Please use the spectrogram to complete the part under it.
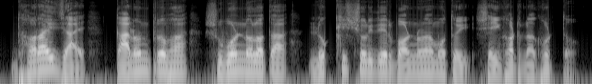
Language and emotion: Bengali, neutral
